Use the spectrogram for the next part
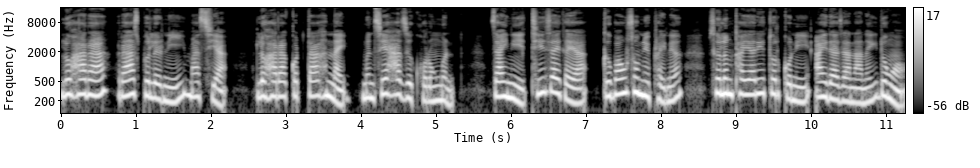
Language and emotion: Bodo, neutral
